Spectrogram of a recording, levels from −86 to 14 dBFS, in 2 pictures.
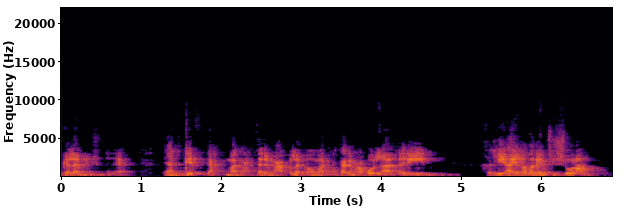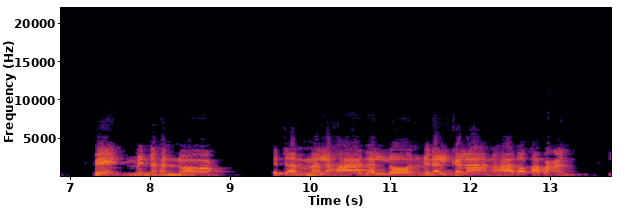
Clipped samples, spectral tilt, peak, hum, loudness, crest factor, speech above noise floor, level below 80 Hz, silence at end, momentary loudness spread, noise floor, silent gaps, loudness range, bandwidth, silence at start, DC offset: under 0.1%; -7 dB/octave; -2 dBFS; none; -19 LUFS; 18 dB; 53 dB; -50 dBFS; 0 s; 11 LU; -72 dBFS; none; 4 LU; 7 kHz; 0 s; under 0.1%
